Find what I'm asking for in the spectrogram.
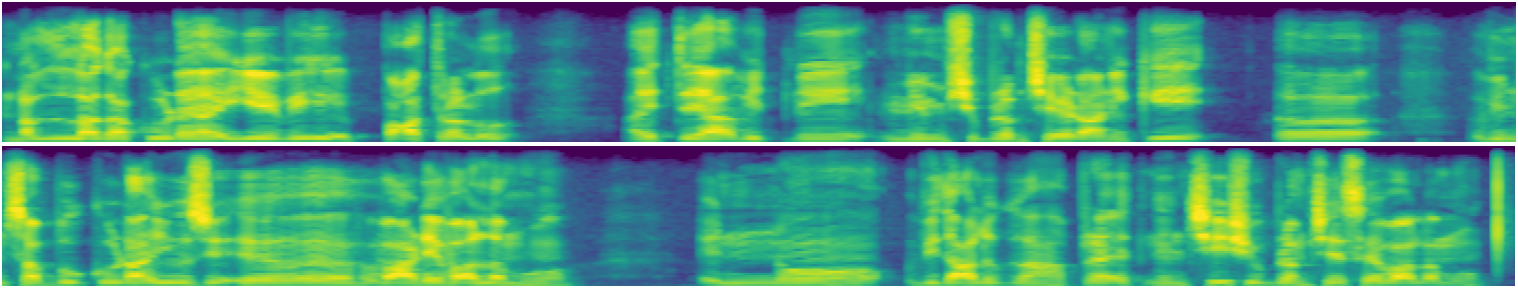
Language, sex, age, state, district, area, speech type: Telugu, male, 18-30, Telangana, Ranga Reddy, urban, spontaneous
